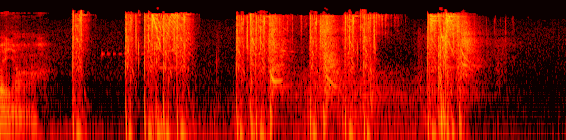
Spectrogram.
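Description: Gunshots crack in short, quick bursts.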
